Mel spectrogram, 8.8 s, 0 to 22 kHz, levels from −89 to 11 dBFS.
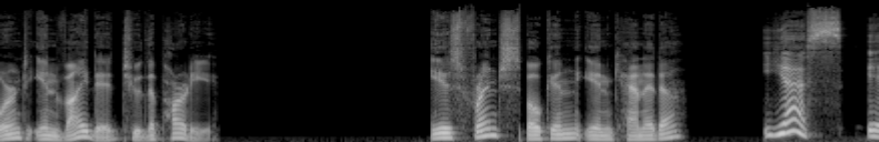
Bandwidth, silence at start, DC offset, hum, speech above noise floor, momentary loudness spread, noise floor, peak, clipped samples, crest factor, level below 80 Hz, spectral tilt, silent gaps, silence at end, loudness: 18 kHz; 0 s; under 0.1%; none; 59 dB; 8 LU; -78 dBFS; -2 dBFS; under 0.1%; 18 dB; -46 dBFS; -5 dB/octave; none; 0 s; -20 LUFS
